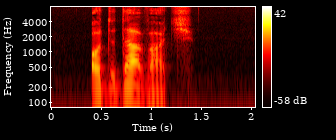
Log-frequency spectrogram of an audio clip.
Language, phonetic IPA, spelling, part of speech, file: Polish, [ɔdˈːavat͡ɕ], oddawać, verb, Pl-oddawać.ogg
